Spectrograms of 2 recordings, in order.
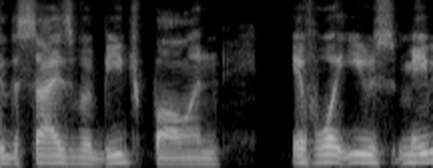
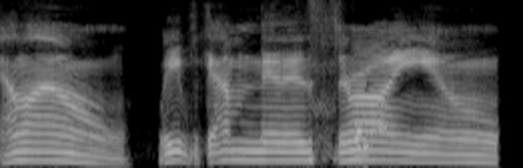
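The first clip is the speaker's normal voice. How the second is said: small, tiny miniature-creature alien voice; 4 semitones higher than usual. Speaker acting out what tiny aliens with ray guns would say, tiny alien voice. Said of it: "They're gonna have really tiny voices".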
